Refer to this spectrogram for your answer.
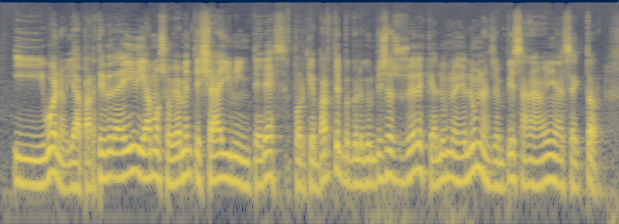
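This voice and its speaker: A man talks at a very fast pace with hardly any pauses, his pitch medium. His tone is dark and mellow, with ordinary pitch variation. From Argentina, Buenos Aires northern suburbs. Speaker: government video game coordinator and lecturer. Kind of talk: casual chat.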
